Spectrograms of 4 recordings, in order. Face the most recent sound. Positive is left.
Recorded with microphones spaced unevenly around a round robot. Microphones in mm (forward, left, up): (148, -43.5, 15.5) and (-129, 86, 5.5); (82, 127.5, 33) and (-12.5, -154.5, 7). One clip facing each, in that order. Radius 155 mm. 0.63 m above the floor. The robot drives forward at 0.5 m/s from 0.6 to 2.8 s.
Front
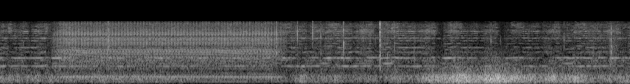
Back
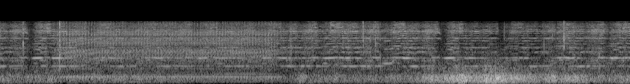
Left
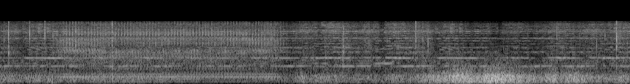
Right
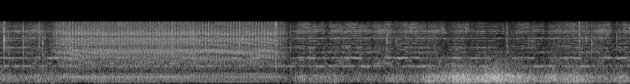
No sound to turn to.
